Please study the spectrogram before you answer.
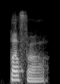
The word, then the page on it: puffer: Indian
